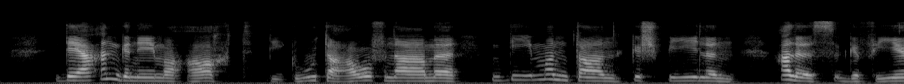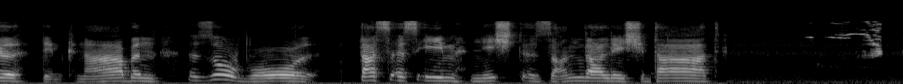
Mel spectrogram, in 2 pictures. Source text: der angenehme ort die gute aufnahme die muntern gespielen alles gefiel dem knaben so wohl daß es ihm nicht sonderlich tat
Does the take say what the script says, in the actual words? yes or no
yes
